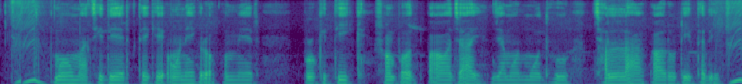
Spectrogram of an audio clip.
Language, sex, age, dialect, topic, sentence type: Bengali, male, 18-24, Northern/Varendri, agriculture, statement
